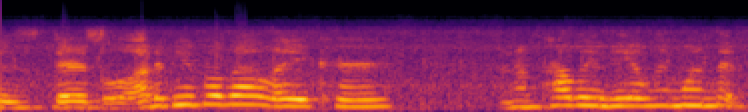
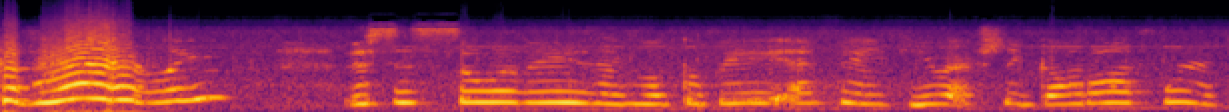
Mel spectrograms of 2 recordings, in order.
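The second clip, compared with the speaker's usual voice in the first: much higher, loud excited squeal; overjoyed; 10 semitones higher, 5 dB louder than usual. Retold or imitated. Telling her friend she gets to see her brother, overjoyed and high. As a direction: burst out with joy.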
